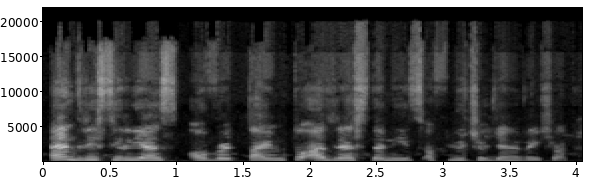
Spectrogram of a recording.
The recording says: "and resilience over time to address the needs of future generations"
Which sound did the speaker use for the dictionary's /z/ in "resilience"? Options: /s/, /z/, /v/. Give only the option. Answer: /s/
